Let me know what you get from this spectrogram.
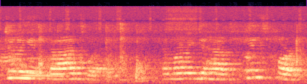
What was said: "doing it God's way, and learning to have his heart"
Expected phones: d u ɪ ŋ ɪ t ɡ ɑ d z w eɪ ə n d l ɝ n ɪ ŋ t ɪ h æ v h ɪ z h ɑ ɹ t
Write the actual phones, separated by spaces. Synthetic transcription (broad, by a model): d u ɪ ŋ ɪ t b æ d w eɪ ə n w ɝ ɪ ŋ t ɪ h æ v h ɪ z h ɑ ɹ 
